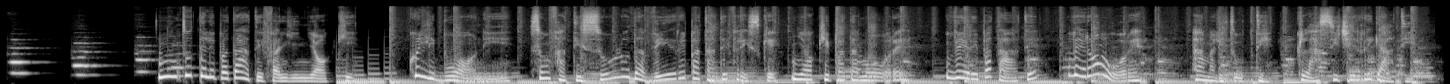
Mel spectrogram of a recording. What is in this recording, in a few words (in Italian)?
simpatica sexy; patamore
